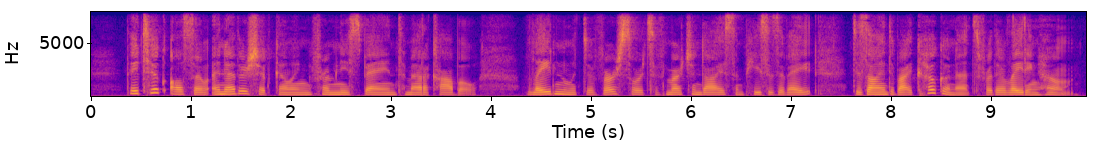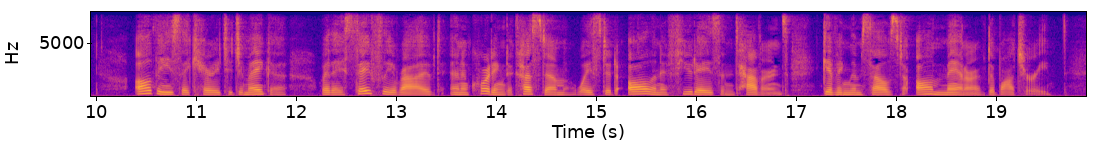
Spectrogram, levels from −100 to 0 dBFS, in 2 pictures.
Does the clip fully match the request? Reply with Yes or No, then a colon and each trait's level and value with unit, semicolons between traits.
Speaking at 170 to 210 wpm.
Yes: average, 180 wpm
